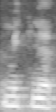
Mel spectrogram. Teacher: التاء هنا ساكنة، نأتي بصفاتها الشدة، الهمس، الانفتاح، الاستفال، الإصماء.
